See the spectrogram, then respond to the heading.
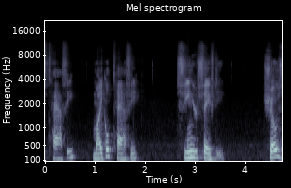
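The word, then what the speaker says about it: Taaffe: And I think it's I think it's Taffy. It's T A FF E. So, it's kind of an odd spelling, but I'm fairly certain it's taffy.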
